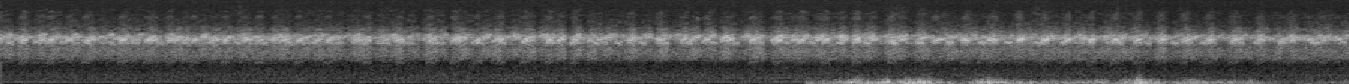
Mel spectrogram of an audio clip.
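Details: Many frogs calling at night in the countryside, forming a steady high pulsing chorus; from about seven seconds, deep low thuds and rumbles join beneath the calls.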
